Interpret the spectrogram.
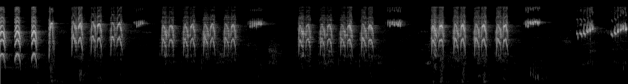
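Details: Long-tailed shrike giving a lure song meant to provoke other shrikes: fast runs of harsh, raspy, chattering notes in groups of four or five, broken by short high whistled phrases.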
